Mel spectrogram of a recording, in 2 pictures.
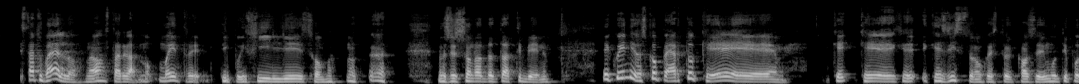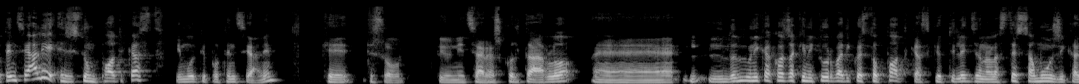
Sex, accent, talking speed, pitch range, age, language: male, native, 160 wpm, 120-165 Hz, 40-59, Italian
